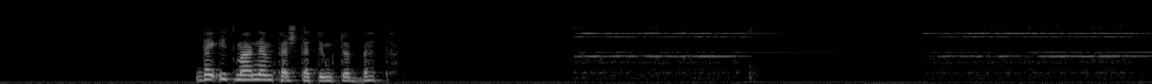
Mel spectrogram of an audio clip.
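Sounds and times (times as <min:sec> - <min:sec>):
low steady hum: 0:00.0 - 0:11.5
speech: 0:02.0 - 0:04.0
telephone bell ringing: 0:05.7 - 0:11.5.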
